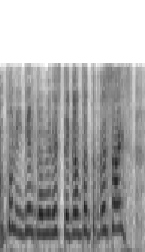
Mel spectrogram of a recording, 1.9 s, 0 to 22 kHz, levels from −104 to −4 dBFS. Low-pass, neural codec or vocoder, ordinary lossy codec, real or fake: 7.2 kHz; codec, 16 kHz in and 24 kHz out, 0.4 kbps, LongCat-Audio-Codec, two codebook decoder; none; fake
